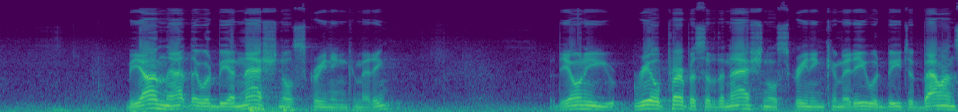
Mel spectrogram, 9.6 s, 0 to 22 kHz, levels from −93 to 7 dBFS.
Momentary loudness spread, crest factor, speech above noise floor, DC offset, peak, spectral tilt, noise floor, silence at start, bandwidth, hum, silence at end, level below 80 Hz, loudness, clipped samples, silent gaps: 18 LU; 16 dB; 21 dB; under 0.1%; -8 dBFS; -7 dB/octave; -44 dBFS; 0 s; 16.5 kHz; none; 0 s; -40 dBFS; -23 LUFS; under 0.1%; none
